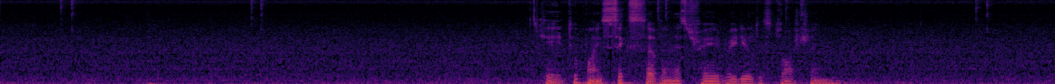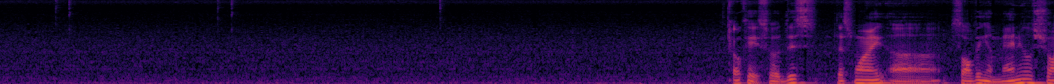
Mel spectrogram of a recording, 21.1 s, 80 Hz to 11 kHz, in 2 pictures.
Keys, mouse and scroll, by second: 0.5-21.0 drag.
